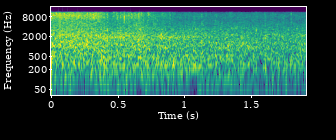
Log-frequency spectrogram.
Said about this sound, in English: Right now, we're under a brief rain shower.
